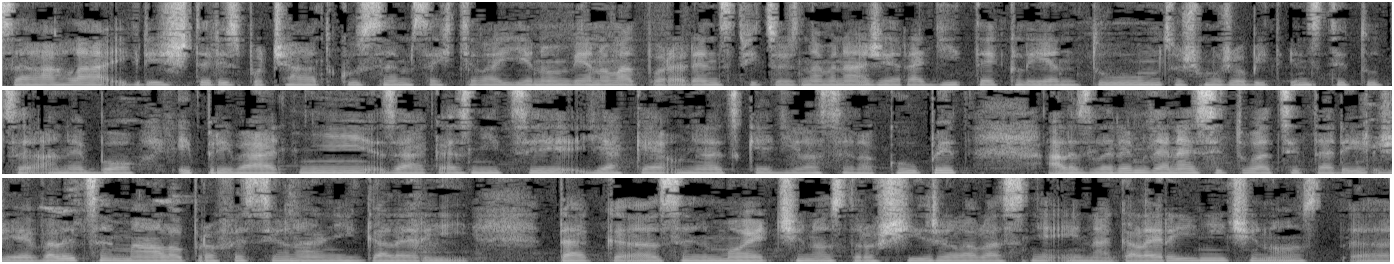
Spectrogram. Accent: Germany; now in Czechia; Moje rodiče odešli do zahraničí, takže jsem vyrůstala v Německu, to je i ten důvod, proč mám německý pas.

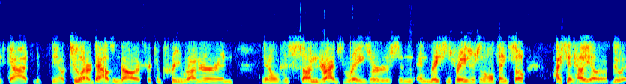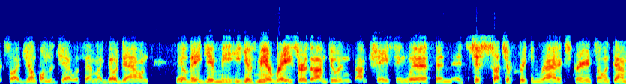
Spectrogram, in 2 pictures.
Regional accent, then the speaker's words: Washington, District of Columbia, United States; So I grew up in the city. I grew up in Washington, D.C. My dad worked for the government.

